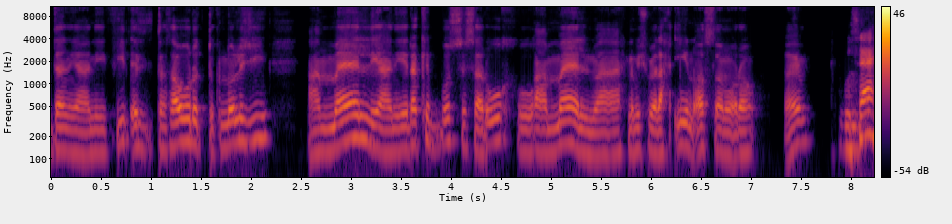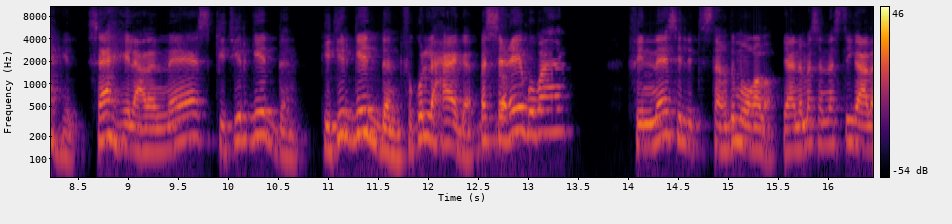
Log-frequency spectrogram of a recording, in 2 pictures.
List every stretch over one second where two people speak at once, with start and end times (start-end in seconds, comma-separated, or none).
none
